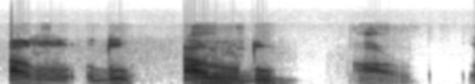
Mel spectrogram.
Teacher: র এর আওয়াজটাকে মোটাভাবে চালু রাখতে হবে। দু এখানে অন্ততপক্ষে এতটুক দরকার যাতে করে দালের থেকে পার্থক্যটা স্পষ্ট হয়ে যায়। · রয়ের আওয়াজটাকে মোটা ভাবে চালু রাখতে হবে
